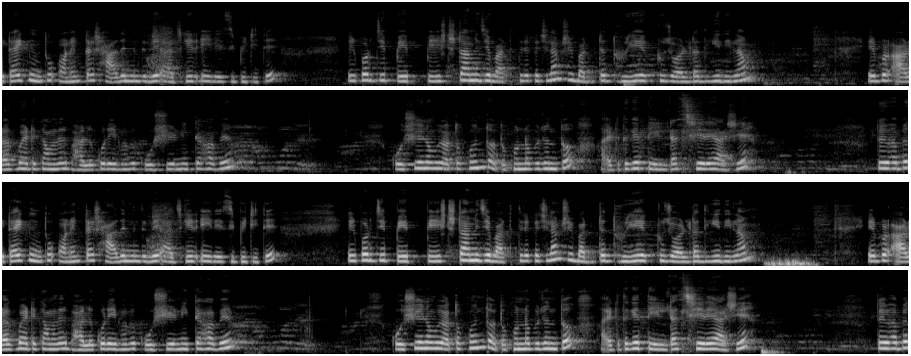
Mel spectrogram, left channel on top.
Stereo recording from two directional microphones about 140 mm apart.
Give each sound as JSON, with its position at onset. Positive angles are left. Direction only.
{"t": 0.0, "sound": "a woman's voice", "side_deg": -25}
{"t": 0.3, "sound": "a woman's voice", "side_deg": -15}
{"t": 0.7, "sound": "a woman's voice", "side_deg": -25}
{"t": 3.4, "sound": "a woman's voice", "side_deg": -30}
{"t": 8.6, "sound": "a woman's voice", "side_deg": -25}
{"t": 10.8, "sound": "speech", "side_deg": -45}
{"t": 13.0, "sound": "a woman's voice", "side_deg": -30}
{"t": 17.7, "sound": "speech", "side_deg": -20}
